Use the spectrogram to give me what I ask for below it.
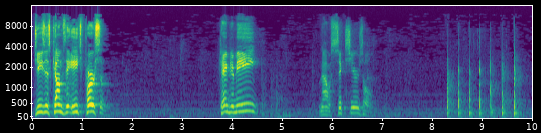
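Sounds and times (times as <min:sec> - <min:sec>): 
speech: 0:00.0 - 0:01.6, 0:03.8 - 0:04.6, 0:05.8 - 0:06.9
quick firm knocking on a door: 0:08.3 - 0:09.9.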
